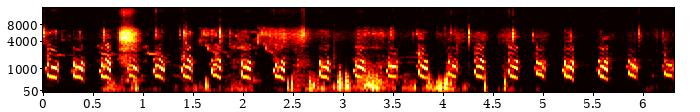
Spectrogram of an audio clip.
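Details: A francolin (teetar) calls in a field with pigeons: a fast run of hoarse, curving notes, about three a second, over a low background rumble.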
